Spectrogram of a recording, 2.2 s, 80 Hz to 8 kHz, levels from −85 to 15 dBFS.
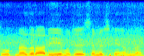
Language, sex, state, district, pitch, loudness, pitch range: Hindi, male, Bihar, Jamui, 140 Hz, -16 LUFS, 135-140 Hz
